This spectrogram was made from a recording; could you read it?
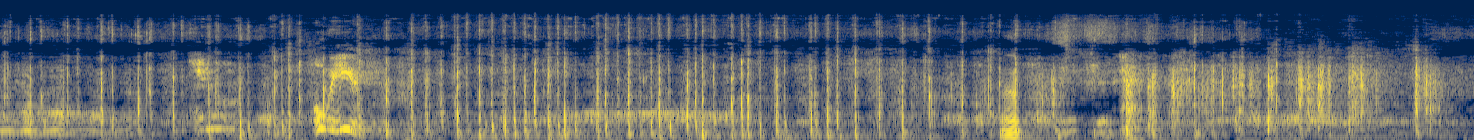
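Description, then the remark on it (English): Rapid, continuous hoofbeats of two galloping horses ridden toward a range of low hills clatter in a fast, steady rhythm, fairly loud, sustained throughout with slight surges in intensity. “Slim's horse easily outdistanced mine, and by the time I reached the first slopes, the cowboy had disappeared into a canyon.”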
